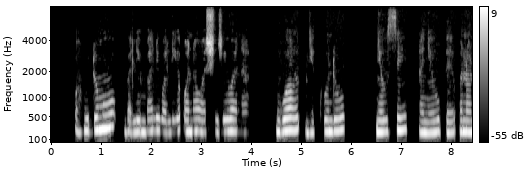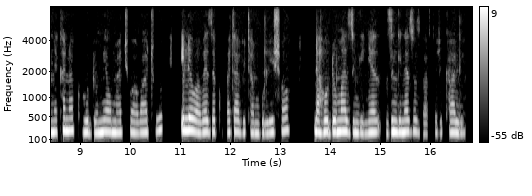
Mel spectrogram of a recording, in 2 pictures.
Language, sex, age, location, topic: Swahili, female, 18-24, Kisumu, government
